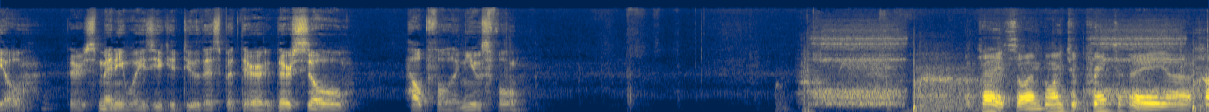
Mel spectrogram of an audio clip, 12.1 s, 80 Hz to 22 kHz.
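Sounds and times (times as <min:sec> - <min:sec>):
breath through respirator mask: 0:08.0 - 0:09.8, 0:10.8 - 0:12.0.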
